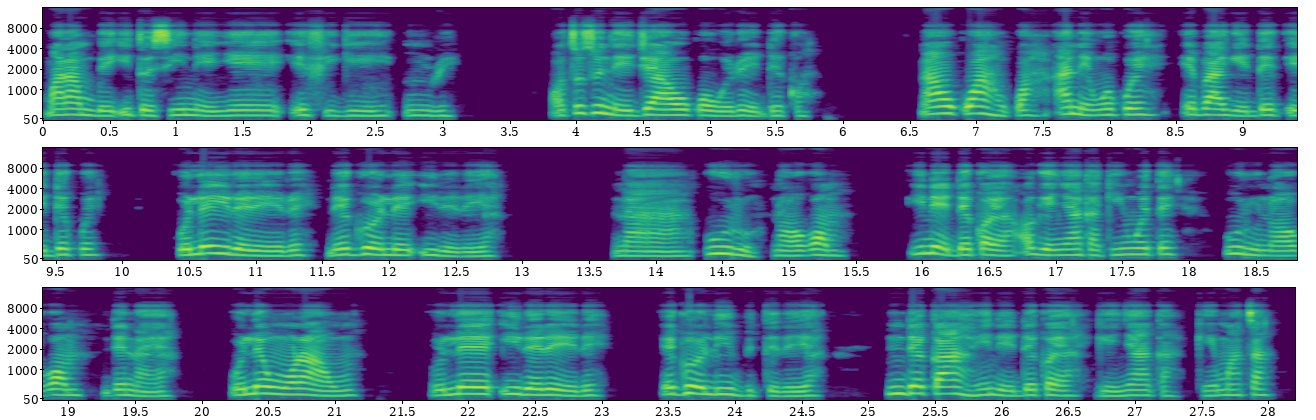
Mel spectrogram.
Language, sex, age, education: Igbo, female, 60+, tertiary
